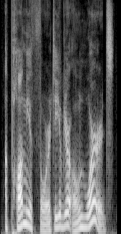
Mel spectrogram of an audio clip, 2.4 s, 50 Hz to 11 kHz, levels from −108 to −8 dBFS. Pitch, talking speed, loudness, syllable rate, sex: 140 Hz, 175 wpm, -19 LUFS, 5.2 syllables/s, male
